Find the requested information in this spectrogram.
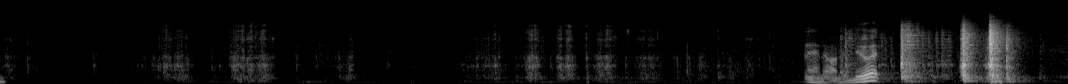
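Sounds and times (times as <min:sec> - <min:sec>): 
speech: 0:08.2 - 0:09.0
heavy door opening: 0:08.3 - 0:10.4.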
